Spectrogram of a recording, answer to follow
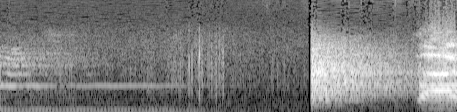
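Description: Gamelan accompaniment to a Sundanese wayang golek performance on an old cassette recording. A held note fades away and a single sharp knock follows about a second in. Half a second later the ensemble comes back in suddenly and loudly with a clashing strike.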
